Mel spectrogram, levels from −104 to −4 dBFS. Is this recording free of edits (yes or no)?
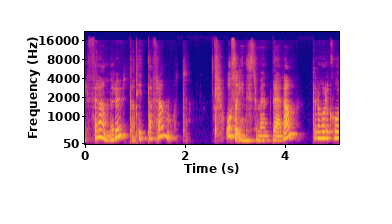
no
